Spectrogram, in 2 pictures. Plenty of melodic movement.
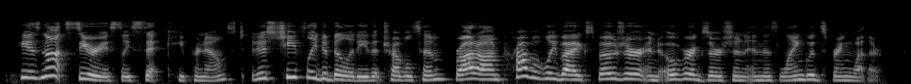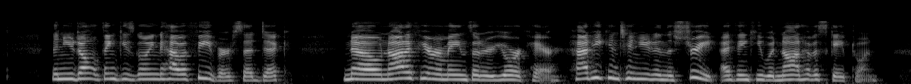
No: average, 4.3 semitones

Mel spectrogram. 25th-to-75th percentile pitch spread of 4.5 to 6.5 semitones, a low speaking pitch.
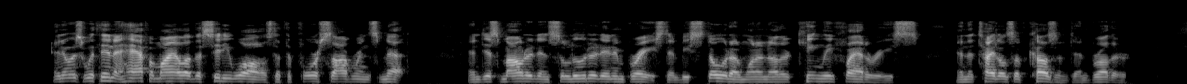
No: average, 3.0 semitones; low, 130 Hz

